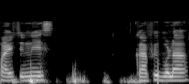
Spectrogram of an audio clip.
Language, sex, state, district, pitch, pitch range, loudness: Hindi, male, Bihar, Jahanabad, 180 Hz, 180-190 Hz, -21 LUFS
